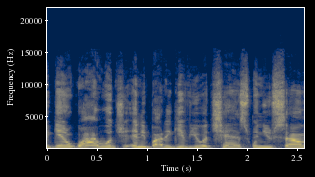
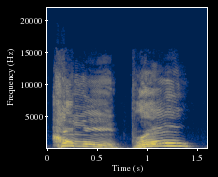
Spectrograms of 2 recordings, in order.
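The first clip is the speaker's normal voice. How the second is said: exasperated shout; 10 semitones higher, 4 dB louder, much slower than usual. Real, not acted. Exasperated cry out.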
